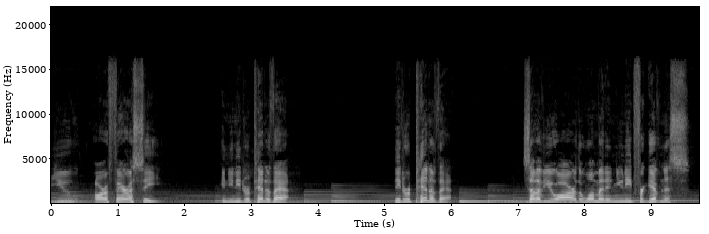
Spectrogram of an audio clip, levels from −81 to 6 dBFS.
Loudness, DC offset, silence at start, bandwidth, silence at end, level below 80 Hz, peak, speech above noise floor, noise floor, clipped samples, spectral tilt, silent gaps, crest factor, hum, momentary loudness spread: -23 LUFS; under 0.1%; 0 s; 16.5 kHz; 0 s; -74 dBFS; -6 dBFS; 28 dB; -51 dBFS; under 0.1%; -4.5 dB/octave; none; 20 dB; none; 17 LU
